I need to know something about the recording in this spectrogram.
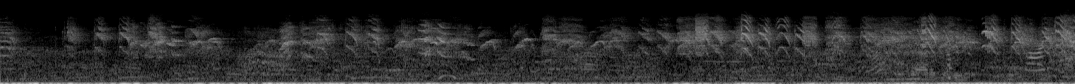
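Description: A flock of small parrots in an aviary squawking and chattering, many short high calls overlapping without a break and growing denser toward the end.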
